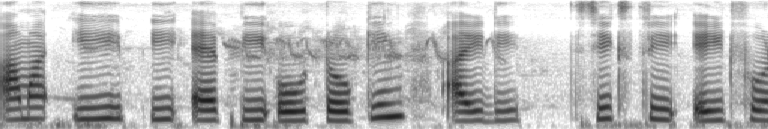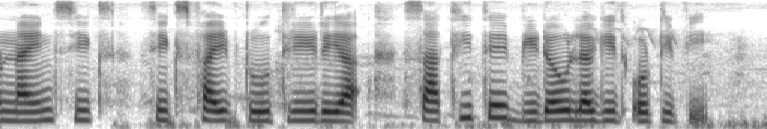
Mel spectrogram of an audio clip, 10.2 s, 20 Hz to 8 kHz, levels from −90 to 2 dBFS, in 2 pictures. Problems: constant background noise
